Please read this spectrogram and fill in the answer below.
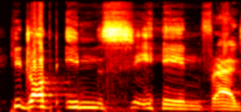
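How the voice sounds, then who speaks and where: Speaking with a strong Indian accent, a man uses a high pitch, an animated tone and lively intonation. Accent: Indian accent, self-described as strong. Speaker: esports caster. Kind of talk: live commentary; casual chat. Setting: live stream.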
